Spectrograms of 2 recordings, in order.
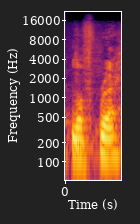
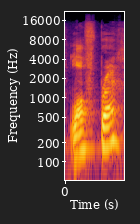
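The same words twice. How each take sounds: First: "Loughborough" said as LUFF-bruh, with northern oo; corrected pronunciation. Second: "Loughborough" said tentatively as LOFF-bruh, rising; unsure pronunciation. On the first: Comic repeating co-host's version, "Loughborough" as LUFF-bruh. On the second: Comic naming his gig town, "Loughborough" unsurely as LOFF-bruh. First try, then corrected by co-host. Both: Real, not acted.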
